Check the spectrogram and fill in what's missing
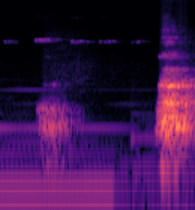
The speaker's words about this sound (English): I think, is that your dog?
